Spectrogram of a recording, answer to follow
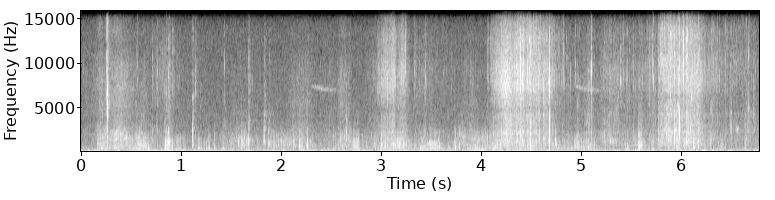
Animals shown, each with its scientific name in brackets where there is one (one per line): Brown Creeper (Certhia americana)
